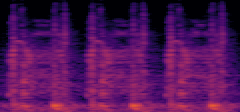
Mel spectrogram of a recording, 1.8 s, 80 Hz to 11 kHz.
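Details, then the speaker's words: A LUCAS mechanical chest compression device is demonstrated by a fire chief, giving steady rhythmic thumping at about 100 compressions a minute at consistent rate and depth during automated CPR: mechanical chest compression device running. "In addition to, you get the right speed of compression at the right depth of compression, prolonged."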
